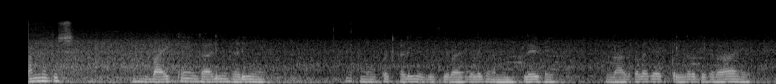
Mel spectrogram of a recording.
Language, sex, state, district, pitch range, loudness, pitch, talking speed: Hindi, male, Jharkhand, Sahebganj, 115-125 Hz, -28 LUFS, 120 Hz, 110 wpm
